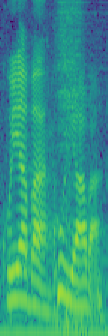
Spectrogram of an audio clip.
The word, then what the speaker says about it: Cuiabá: ¿Cómo se pronuncia? Cuiabá.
